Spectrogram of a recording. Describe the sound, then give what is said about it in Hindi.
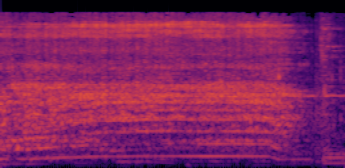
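A mixer grinder whirs loudly and steadily as it blends soup, its motor whine holding constant before briefly dipping and picking back up near the end. No voices. “यहाँ पे हमारा सूप भी रेडी है थोड़ा सा मिक्सी घुमा लेते हैं ये जो सूप है ऐसे ही थोड़ा सा थिक और चंकी रहना चाहिए”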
